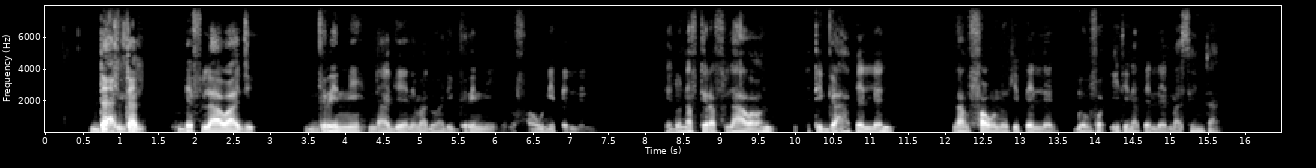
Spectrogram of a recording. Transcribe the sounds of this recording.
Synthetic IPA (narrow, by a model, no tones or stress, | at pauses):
daldal | bɛflawaːd͡ʒi | ɡɾinːindaɡɛnɛmaɗɔwaɗiɡɾinːiɓɛɗɔfawnipɛlːɛlmaj | ɓɛɗɔnaftiɾaflawaɔn | ɓɛtiɡːahapɛlːɛl | ŋɡamfawnukipɛlːɛl | ɗɔvoʔitinapɛlːɛlmasinta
